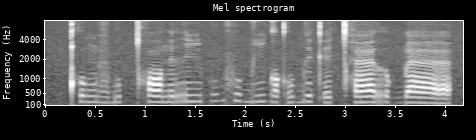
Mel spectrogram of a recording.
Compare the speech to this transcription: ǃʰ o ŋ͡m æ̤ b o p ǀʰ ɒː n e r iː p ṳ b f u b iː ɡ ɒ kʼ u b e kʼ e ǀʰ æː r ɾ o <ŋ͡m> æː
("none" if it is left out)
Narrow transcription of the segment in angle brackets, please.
ɡ͡b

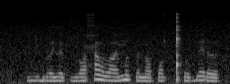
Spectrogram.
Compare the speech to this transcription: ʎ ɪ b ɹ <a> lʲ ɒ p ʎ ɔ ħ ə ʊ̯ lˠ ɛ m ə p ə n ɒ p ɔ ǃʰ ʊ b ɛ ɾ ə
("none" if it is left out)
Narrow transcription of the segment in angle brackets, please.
ə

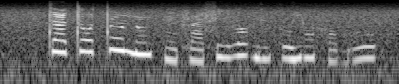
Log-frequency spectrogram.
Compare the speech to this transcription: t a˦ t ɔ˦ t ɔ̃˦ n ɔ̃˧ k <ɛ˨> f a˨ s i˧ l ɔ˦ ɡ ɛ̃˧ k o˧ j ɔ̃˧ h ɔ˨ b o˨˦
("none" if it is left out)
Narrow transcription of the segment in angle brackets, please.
ɛ̃˨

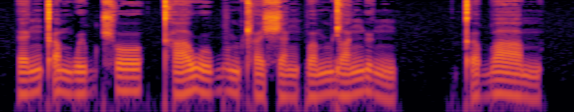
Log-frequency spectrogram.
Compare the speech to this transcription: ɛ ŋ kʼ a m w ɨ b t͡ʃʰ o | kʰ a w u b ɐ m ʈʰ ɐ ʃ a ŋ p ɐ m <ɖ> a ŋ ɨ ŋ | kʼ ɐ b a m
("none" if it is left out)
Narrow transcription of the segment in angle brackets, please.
ɖ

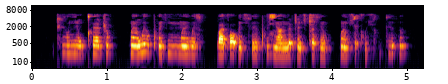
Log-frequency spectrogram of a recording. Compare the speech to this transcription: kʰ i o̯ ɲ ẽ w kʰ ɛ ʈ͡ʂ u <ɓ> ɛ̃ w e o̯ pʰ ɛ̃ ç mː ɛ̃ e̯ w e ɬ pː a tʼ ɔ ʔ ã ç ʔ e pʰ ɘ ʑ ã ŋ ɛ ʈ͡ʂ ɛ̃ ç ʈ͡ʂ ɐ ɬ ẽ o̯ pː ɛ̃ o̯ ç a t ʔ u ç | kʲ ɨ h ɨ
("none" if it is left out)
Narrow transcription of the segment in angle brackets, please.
pː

